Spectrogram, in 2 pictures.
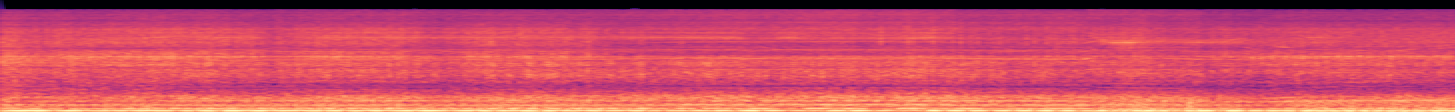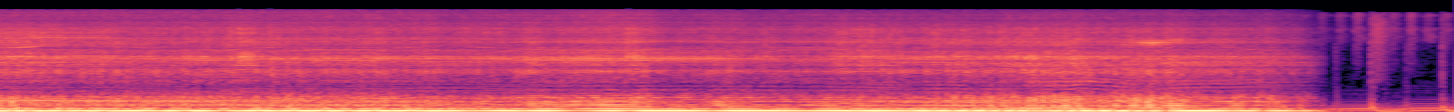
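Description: Flirtey multirotor delivery drone's motors and propellers droning steadily in flight, heard from its onboard camera with heavy wind rumble on the microphone. The sound cuts off sharply shortly before the end, leaving quieter music.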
